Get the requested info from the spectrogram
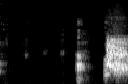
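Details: Chained German Shepherd, first time on a chain, after faint scattered ticks lets out a short gruff woof and then one loud, rasping bark.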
